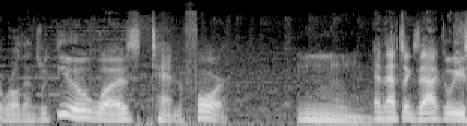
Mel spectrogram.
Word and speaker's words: 104: But here's the important part: is that when it zooms out, you see the 10-4 building. And yes, that's how you pronounce it, 10-4, not 104.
